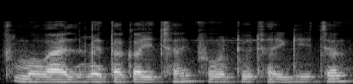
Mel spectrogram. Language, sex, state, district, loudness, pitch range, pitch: Maithili, male, Bihar, Samastipur, -19 LUFS, 115-125 Hz, 120 Hz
